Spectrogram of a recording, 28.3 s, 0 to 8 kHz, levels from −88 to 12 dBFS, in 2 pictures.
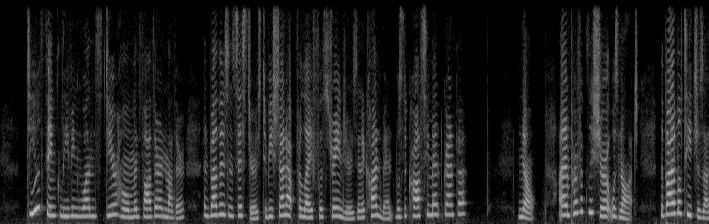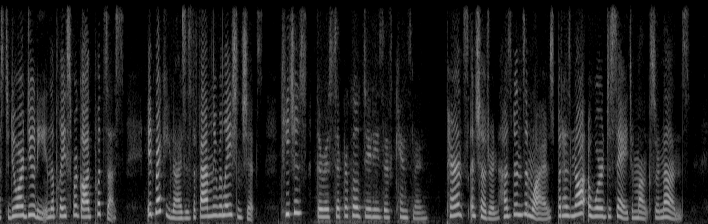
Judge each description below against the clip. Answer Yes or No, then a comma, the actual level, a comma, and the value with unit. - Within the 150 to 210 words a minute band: Yes, average, 175 wpm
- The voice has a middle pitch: No, very high, 295 Hz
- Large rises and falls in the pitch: No, average, 4.2 semitones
